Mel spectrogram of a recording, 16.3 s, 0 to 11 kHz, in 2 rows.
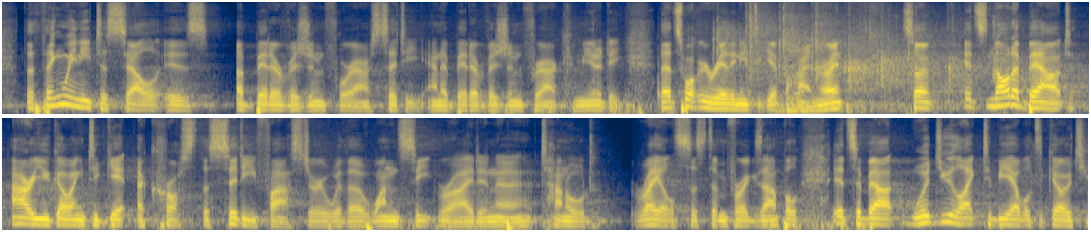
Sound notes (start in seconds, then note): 5.1 audience applauds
